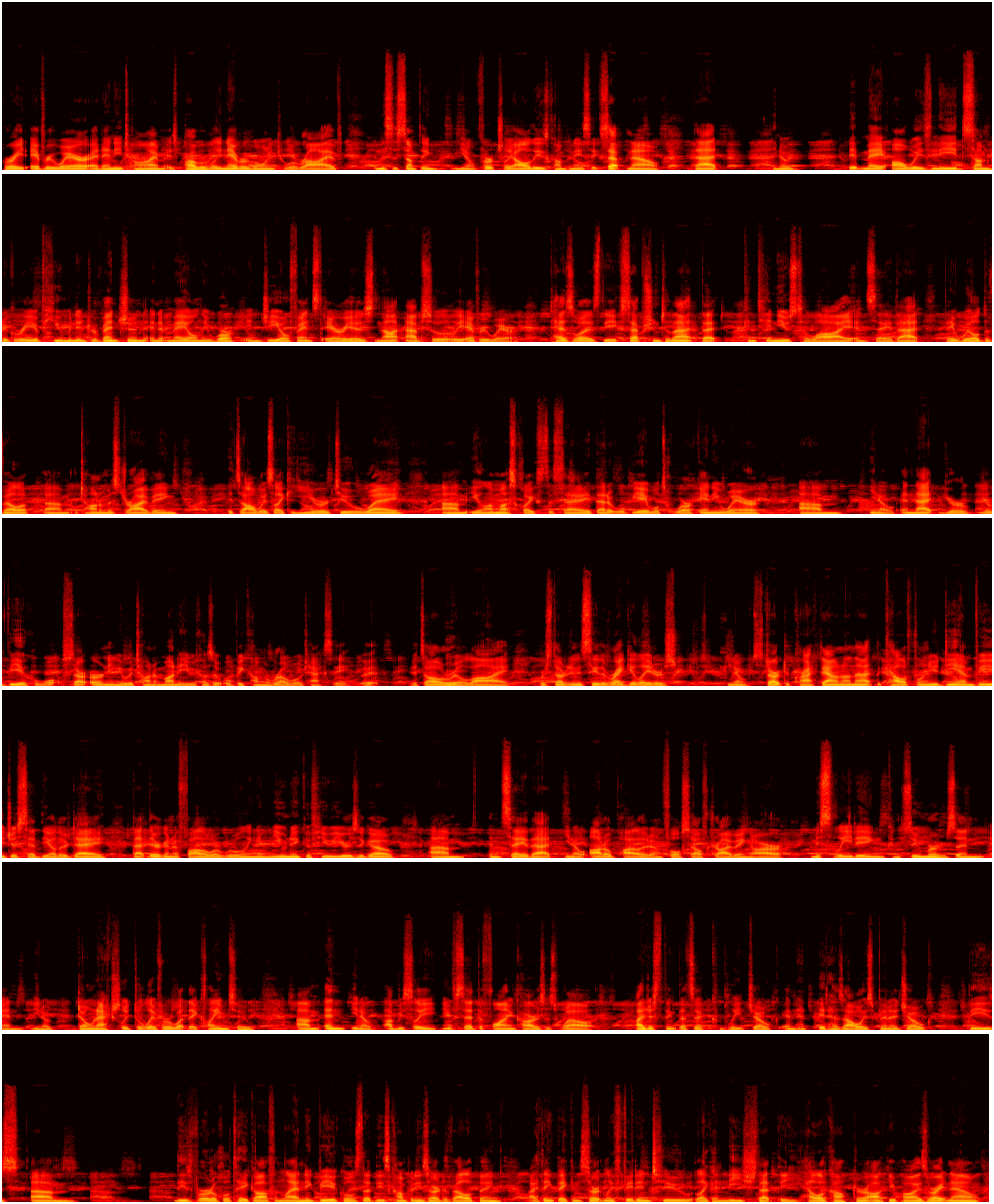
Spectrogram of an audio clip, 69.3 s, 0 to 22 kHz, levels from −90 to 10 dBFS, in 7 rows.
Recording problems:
echo of what is said; noticeable; throughout; 590 ms later, 15 dB below the speech

